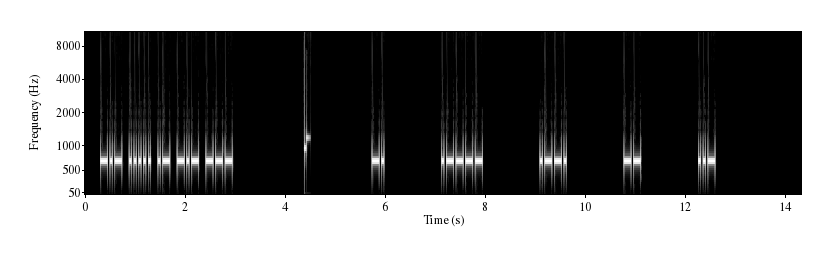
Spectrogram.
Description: Morse code, heard as a keyed tone, about 25 wpm, spaced as for 11 wpm, 700 Hz. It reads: K5AKO N1PMU
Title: USA Call Signs - 5 Characters - 8x Character Spacing - 25wpm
